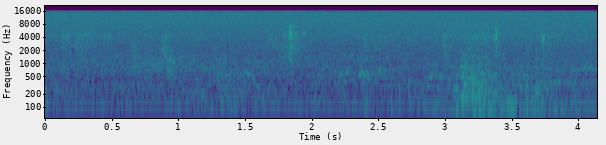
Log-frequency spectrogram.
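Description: Sheets of paper handled and shuffled at a lectern, picked up by a clip-on microphone over a steady electrical hum and hiss, with a few light ticks and a louder rustle about three seconds in.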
